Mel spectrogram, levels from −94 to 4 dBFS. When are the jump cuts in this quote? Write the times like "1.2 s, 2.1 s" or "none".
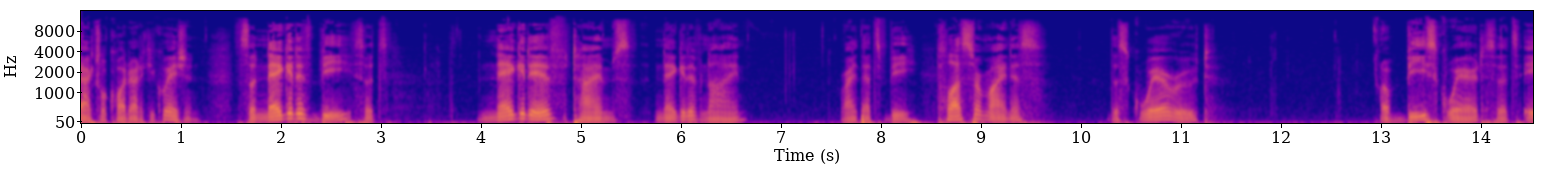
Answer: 8.5 s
